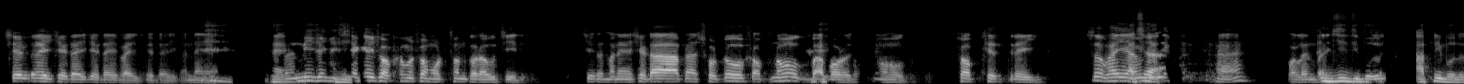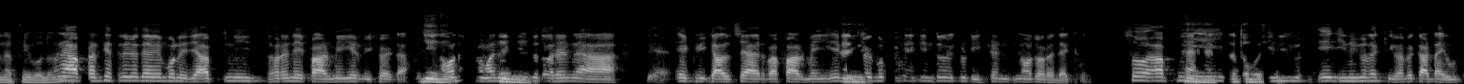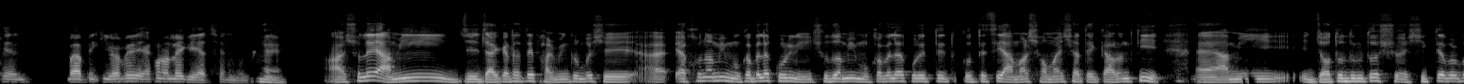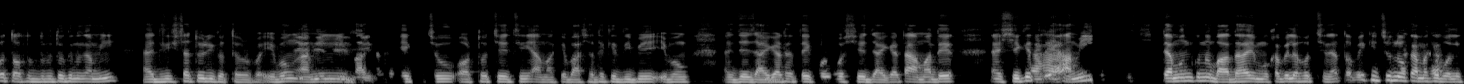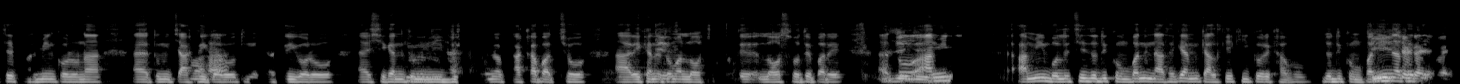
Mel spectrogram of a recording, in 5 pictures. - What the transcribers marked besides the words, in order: static; drawn out: "আপনি"; distorted speech; other background noise; other noise
- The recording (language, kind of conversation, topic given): Bengali, unstructured, আপনার ভবিষ্যতের সবচেয়ে বড় স্বপ্ন কী?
